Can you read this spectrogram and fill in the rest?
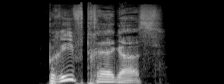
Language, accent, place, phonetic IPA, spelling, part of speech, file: German, Germany, Berlin, [ˈbʁiːfˌtʁɛːɡɐs], Briefträgers, noun, De-Briefträgers.ogg
- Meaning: genitive singular of Briefträger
